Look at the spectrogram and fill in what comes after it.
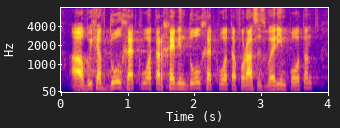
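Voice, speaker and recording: A man speaks with a Russian accent. His pitch varies in an ordinary way. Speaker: company executive. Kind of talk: conference keynote.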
